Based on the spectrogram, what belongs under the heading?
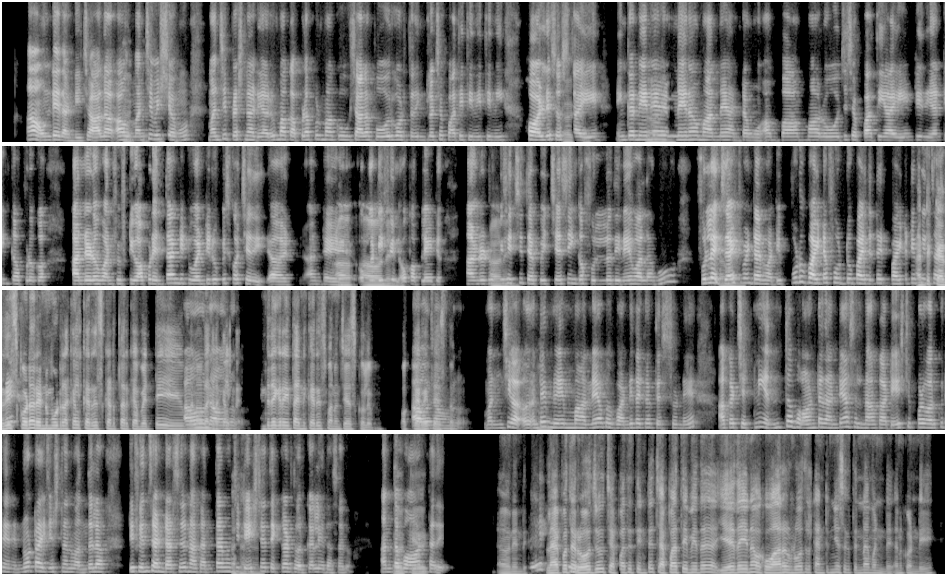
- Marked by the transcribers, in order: tapping; other background noise; unintelligible speech; in English: "బోర్"; in English: "హండ్రెడో, వన్ ఫిఫ్టీయో"; in English: "ట్వెంటీ"; in English: "టిఫిన్"; in English: "ప్లేట్. హండ్రెడ్"; in English: "ఫుల్"; in English: "కర్రీస్"; in English: "కర్రీస్"; in English: "కర్రీస్"; in English: "కర్రీ"; in English: "టేస్ట్"; in English: "ట్రై"; in English: "కంటిన్యూస్‌గా"
- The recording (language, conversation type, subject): Telugu, podcast, సాధారణంగా మీరు అల్పాహారంగా ఏమి తింటారు?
